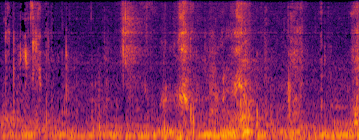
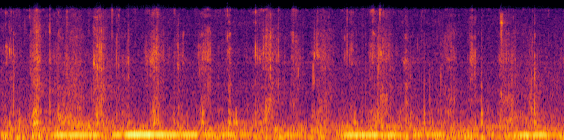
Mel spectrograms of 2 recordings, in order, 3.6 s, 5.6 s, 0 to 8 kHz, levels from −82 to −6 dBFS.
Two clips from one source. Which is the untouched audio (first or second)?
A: second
